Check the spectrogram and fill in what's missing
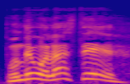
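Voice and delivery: grito agudo, muy fuerte, a lo lejos; grito de llamada. Real, not acted. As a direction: lanza la pregunta a gritos. Le grita a la criatura huida. (gritando fuerte hacia lo lejos)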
